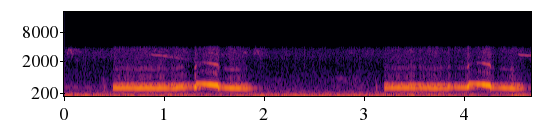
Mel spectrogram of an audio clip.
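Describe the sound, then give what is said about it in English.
A mourning dove coos twice, each coo a drawn-out, low, mellow tone that bends briefly near its end, heard alone over a faint steady background rumble. “The dove is the bird of hope. And yes, what you hear in the background is a mourning dove.”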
